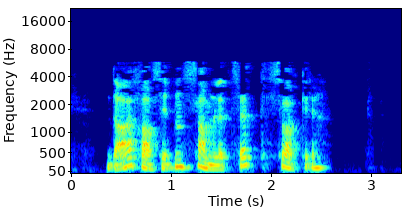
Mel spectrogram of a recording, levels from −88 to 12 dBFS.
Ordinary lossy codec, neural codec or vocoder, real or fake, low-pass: MP3, 24 kbps; none; real; 7.2 kHz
